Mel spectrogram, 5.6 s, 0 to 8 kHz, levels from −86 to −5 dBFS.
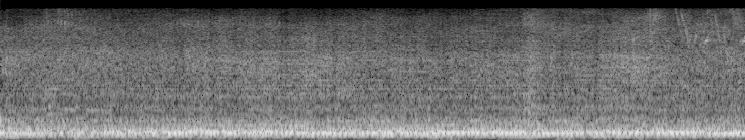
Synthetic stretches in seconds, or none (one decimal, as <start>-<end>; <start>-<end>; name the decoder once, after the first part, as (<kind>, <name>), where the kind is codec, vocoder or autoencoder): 1.6-5.0 (codec, SNAC)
